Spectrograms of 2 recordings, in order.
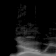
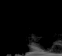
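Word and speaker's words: Yaoi: Yahi is women. Yuri is women. Yahi is men.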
